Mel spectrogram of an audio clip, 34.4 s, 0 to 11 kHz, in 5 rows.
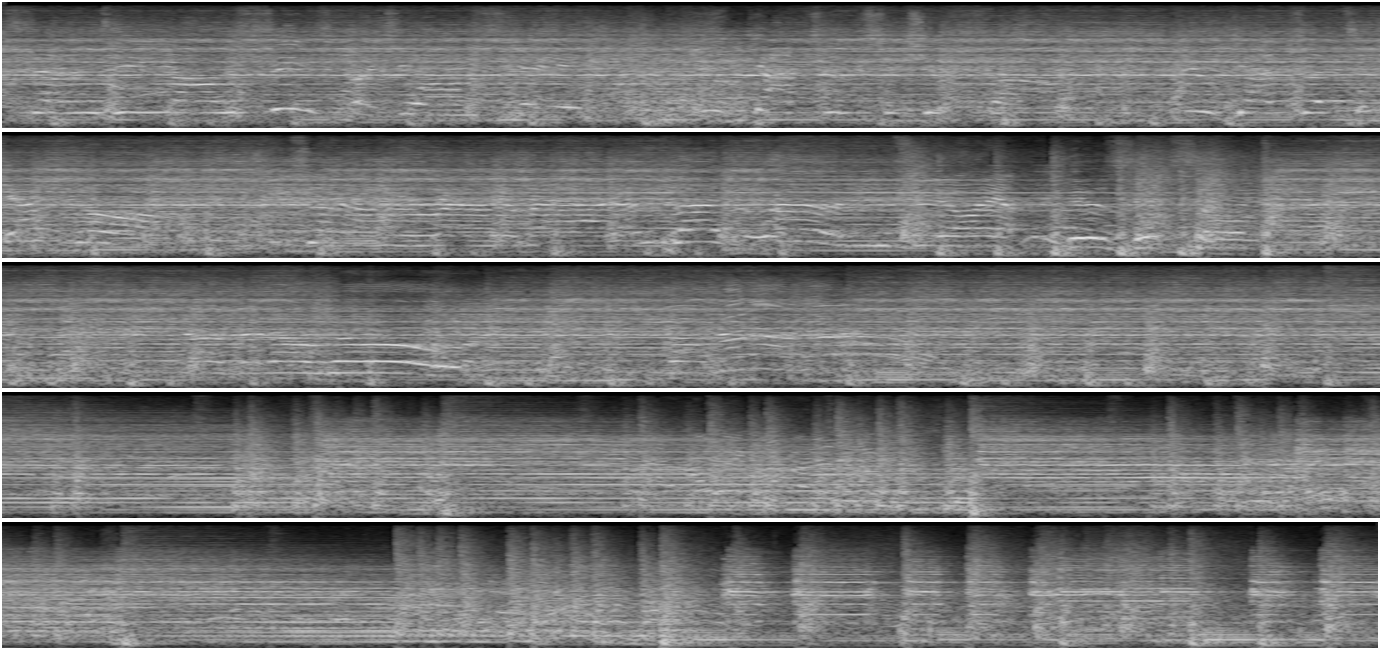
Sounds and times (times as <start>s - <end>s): Music: 0.0s - 34.4s.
